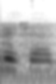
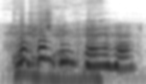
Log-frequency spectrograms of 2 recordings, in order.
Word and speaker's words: Buttigieg: Buttigieg. Yeah, Buttigieg. Yeah. Think of boot, and JPEG.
